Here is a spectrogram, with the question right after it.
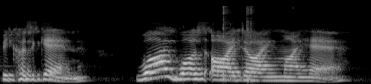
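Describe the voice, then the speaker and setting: A woman's unremarkable speaking voice, medium in pitch, with lively intonation. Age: 40s. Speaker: women's mentor and author. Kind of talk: casual interview chat.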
